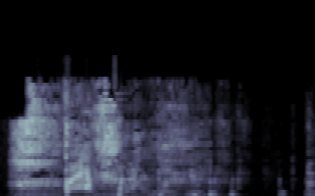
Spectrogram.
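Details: A single loud sneeze from a girl, a sharp burst of air after a short intake, followed by brief talk and laughter; sneezing.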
